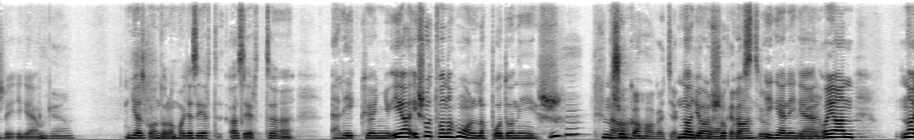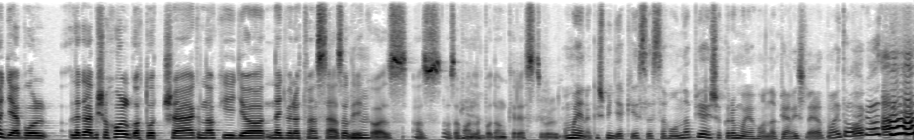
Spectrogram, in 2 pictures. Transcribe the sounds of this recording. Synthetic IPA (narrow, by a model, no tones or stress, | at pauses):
ḭɡɛ̰nɡn | uɟɒzd̪ɡo̞nd̪o̞lo̞mɦo̞ɟɒzeːrt̪ɒzḛːrt̪ | ɛleːkːʰøɲːyeːʃo̞t̪ʋɒnɒɦo̞nlɒpo̞d̪o̞niʃ | nɒokɒnɦɒlɡɒcːa̰ːnɒɟo̞nʃo̞kkniɡɛniɡɛno̞jɒnː | ɒɟːaːboːl | lɛɡɒlaːbːiʃɒhɒlɡɒt̪o̞t͡ʃt͡ʃːaːɡnɒkiːɟɒnɛɟvɛnøt̪ʋɛnsa̰ːzɒlḛːkʰɒ̰zɒ̰zɒzɒ̰ɦo̞̰nlʔɒ̰po̞̰d̪o̞̰ŋkɛɾɛ̰st̪y̰lɒmɒjanʔɒ̰kiʃmiɲd̪ɛrkeːslɛsːɒɦo̞nːɒpjɒeːʃɒkːoɾømɔjɒɦo̞̰nːɒ̰pjaːniʃlɛ̰ɦɛ̰t̪mɒjd̪olɡot̪ni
